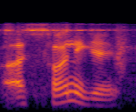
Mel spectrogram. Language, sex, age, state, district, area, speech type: Assamese, male, 18-30, Assam, Nalbari, rural, conversation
